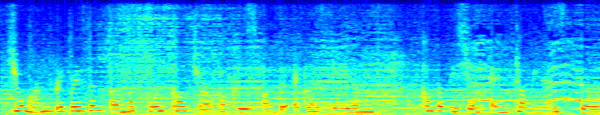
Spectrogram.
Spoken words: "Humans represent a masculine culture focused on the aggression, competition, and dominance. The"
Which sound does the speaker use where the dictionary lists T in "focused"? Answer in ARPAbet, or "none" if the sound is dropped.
none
